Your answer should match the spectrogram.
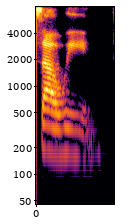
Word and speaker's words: Samhain: But before that, it was actually called Samhain, which is spelled Samhain. And that is the Irish spelling of it, but it is pronounced Samhain.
